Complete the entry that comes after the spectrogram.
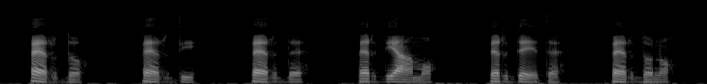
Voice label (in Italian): perdere coniugazione, Italian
